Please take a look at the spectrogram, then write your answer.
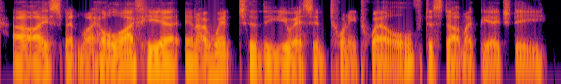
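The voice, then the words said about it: Australian English accent. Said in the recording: “So I'm obviously from Australia. You can tell from my accent.”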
